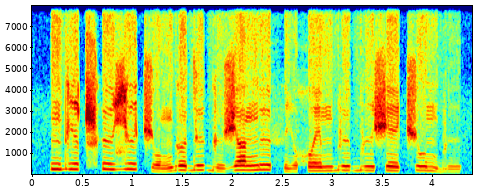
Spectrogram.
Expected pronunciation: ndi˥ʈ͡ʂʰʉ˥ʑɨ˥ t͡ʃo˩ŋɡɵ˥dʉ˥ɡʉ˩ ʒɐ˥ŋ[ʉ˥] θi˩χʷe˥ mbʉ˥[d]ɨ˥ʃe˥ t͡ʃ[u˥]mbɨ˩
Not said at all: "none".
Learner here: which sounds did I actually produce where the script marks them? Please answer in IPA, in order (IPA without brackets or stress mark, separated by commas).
ʉ˥, b, u˥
